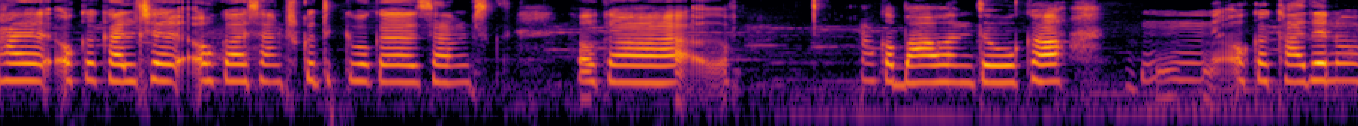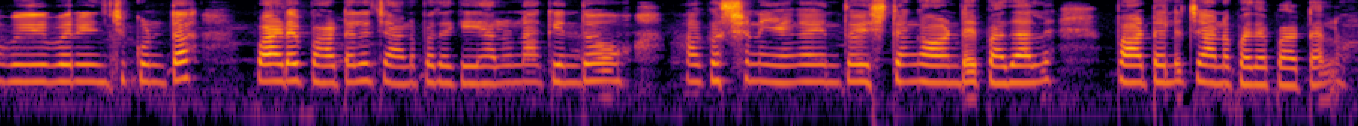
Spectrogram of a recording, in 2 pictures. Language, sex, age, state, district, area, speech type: Telugu, female, 18-30, Telangana, Medak, rural, spontaneous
